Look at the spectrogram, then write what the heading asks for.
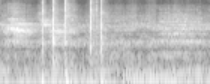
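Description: Typing on a Mac keyboard: a short burst of about six quick, crisp keystroke clicks, close by, over a steady low background hum.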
